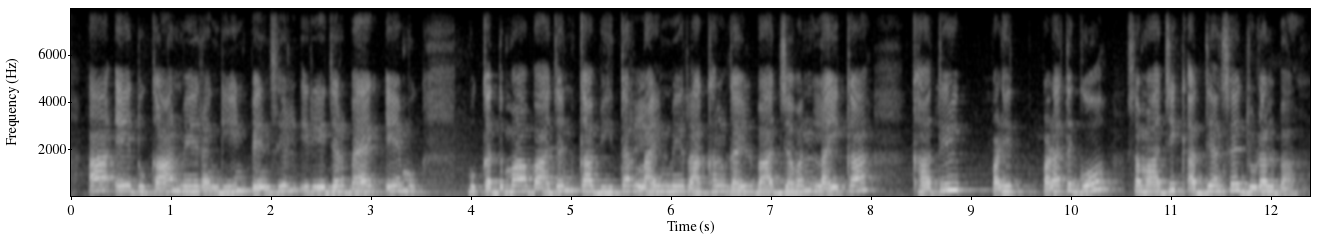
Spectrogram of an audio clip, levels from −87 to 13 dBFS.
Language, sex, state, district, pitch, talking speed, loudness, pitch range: Bhojpuri, female, Bihar, Gopalganj, 230 Hz, 140 wpm, -14 LUFS, 220-250 Hz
